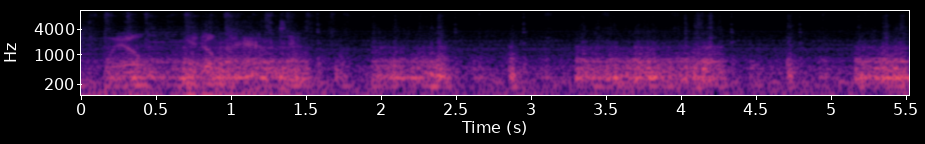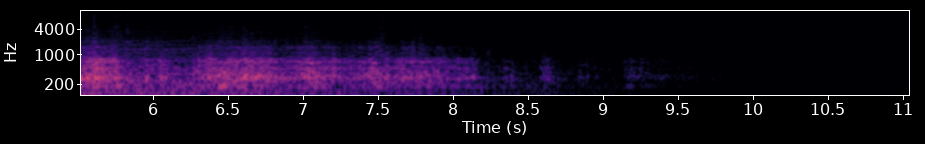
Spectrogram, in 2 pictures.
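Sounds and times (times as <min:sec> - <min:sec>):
handwriting robot motors: 0:00.7 - 0:08.2
pen moving over paper: 0:00.8 - 0:09.6.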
